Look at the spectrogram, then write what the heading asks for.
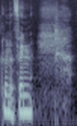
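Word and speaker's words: Cynefin: It's often linked to the Cunefin, written Cunefin, but it's pronounced Cunefin, matrix of complexity.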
